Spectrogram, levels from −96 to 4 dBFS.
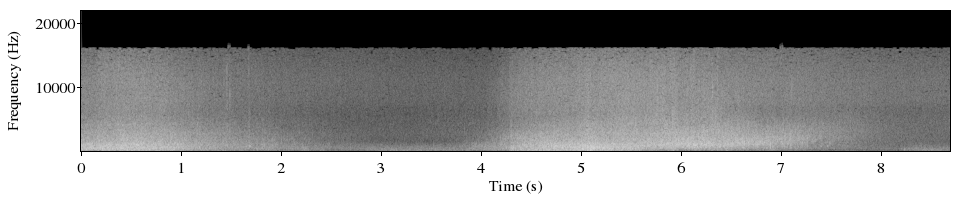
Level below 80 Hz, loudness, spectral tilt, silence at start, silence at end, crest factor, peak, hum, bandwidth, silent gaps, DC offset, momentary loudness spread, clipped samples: -54 dBFS; -17 LUFS; -1.5 dB/octave; 0 s; 0 s; 18 dB; -2 dBFS; none; 16.5 kHz; none; under 0.1%; 22 LU; under 0.1%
